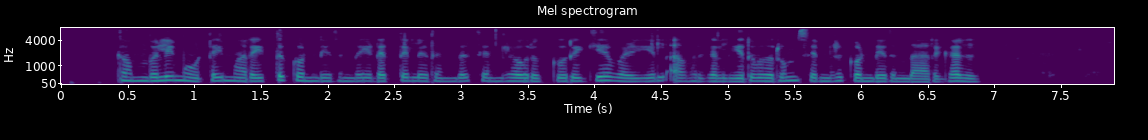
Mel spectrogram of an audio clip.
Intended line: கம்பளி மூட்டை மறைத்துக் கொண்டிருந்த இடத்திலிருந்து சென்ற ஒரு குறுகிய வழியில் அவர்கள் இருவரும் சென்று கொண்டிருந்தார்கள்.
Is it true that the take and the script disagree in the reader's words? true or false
false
